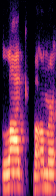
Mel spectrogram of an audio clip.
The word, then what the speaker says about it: Lag BaOmer: You have the Lamed and the Gimel, however you want to pronounce it. The traditional way is Lag BaOmer.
